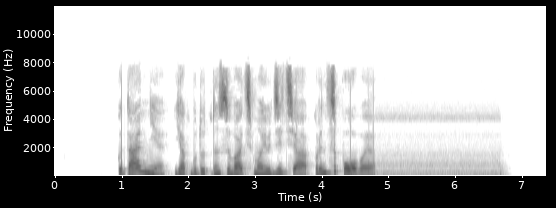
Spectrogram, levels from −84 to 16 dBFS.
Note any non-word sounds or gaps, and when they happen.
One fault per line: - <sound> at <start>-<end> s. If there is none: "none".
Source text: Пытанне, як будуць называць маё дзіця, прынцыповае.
none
